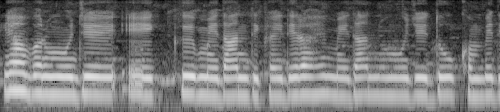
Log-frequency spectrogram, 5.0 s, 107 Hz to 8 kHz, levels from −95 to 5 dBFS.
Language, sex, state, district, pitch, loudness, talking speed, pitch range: Hindi, female, Haryana, Rohtak, 205 Hz, -18 LUFS, 180 wpm, 200-210 Hz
